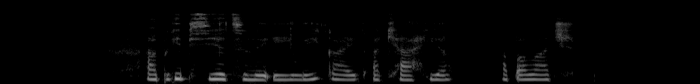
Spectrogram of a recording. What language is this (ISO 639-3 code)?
abk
